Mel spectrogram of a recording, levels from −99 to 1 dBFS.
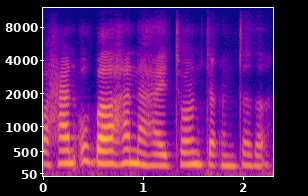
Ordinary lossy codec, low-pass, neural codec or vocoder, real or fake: none; none; codec, 24 kHz, 0.9 kbps, DualCodec; fake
